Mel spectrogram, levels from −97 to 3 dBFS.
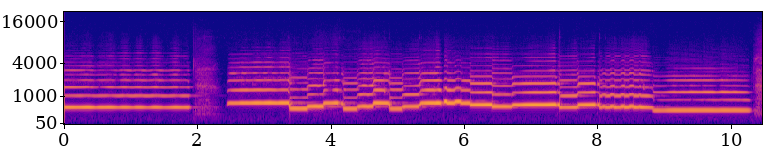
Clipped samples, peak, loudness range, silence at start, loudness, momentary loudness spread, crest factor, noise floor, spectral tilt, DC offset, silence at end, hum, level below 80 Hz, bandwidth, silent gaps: under 0.1%; -14 dBFS; 4 LU; 0 s; -26 LUFS; 8 LU; 12 dB; -53 dBFS; -2 dB/octave; under 0.1%; 0 s; none; under -90 dBFS; 7.2 kHz; none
